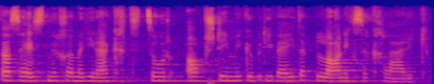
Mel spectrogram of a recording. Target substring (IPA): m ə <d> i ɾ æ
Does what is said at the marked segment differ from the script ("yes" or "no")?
no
